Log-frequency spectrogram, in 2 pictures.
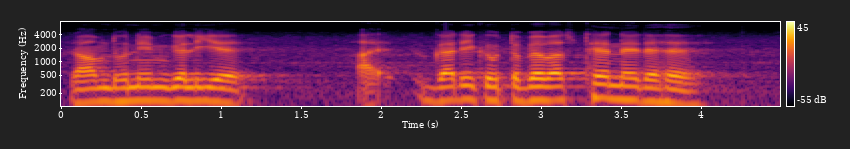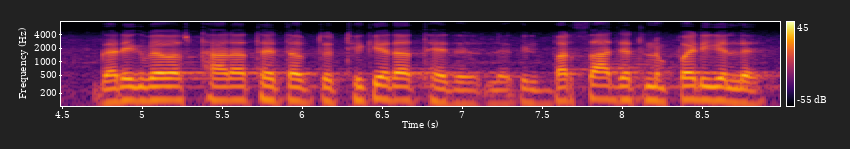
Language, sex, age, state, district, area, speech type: Maithili, male, 30-45, Bihar, Begusarai, urban, spontaneous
